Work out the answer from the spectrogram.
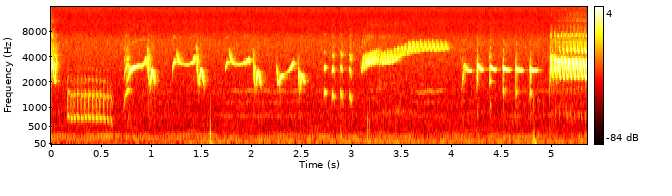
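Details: Asian pied starling song used as a training model for other songbirds, recorded in morning and evening condition: a varied run of nasal harmonic notes, wavering whistles, a long rising buzz and quick clicked notes, with a low hum behind.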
